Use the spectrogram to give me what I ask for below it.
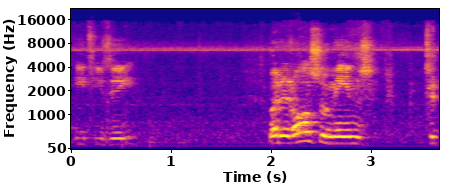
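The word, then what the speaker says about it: עץ: like a tree is I and Adi it's pronounced etz but it also means to take counsel well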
